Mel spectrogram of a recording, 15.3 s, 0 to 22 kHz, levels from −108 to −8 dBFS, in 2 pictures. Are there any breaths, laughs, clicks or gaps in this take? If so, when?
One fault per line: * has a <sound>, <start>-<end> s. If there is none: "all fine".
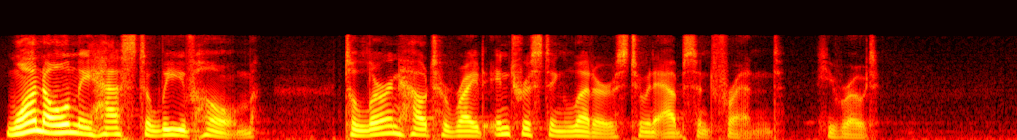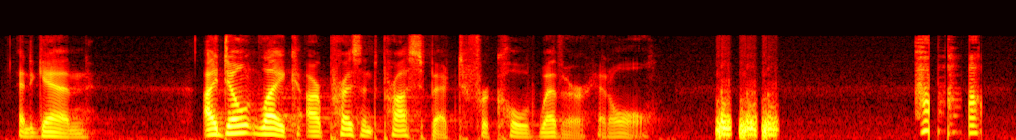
* has a laugh, 13.0-13.5 s
* has a laugh, 14.5-15.0 s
